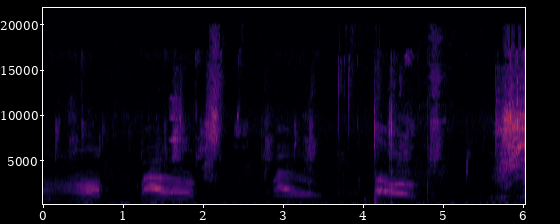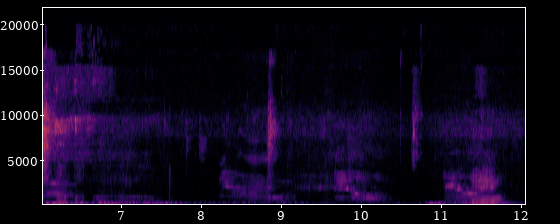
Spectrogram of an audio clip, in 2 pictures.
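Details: Cat at a warung, coaxed with food, giving repeated harmonic meows, about eight short rising-falling cries spaced roughly a second apart, with rustling and handling noise mid-clip.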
